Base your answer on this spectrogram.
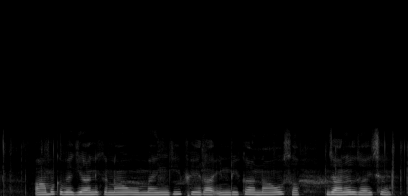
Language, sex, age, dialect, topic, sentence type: Maithili, female, 18-24, Bajjika, agriculture, statement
